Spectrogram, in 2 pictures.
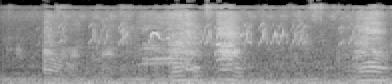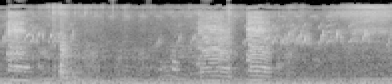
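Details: Domestic gosling, six days old, at an Indian village farm, calling in irregular bursts of wavering, harmonic peeps roughly every one to two seconds over a constant low hum.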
